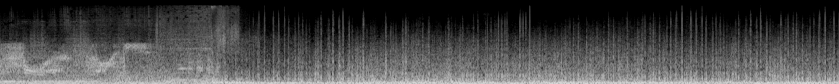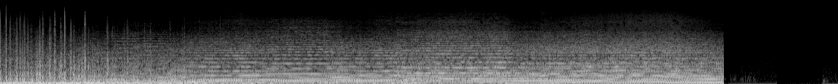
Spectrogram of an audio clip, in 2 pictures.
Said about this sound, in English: Main engines go. Ignition.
